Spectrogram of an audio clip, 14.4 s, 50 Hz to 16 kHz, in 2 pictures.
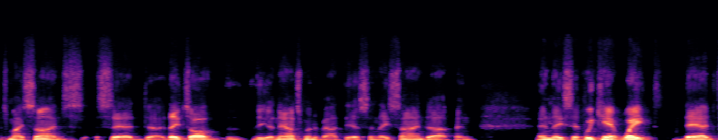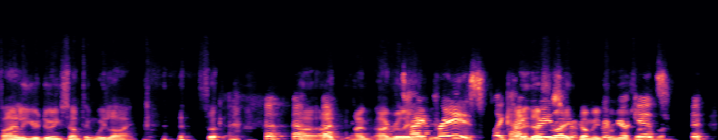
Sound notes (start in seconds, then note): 8.4 laughs; 9.3 laughing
